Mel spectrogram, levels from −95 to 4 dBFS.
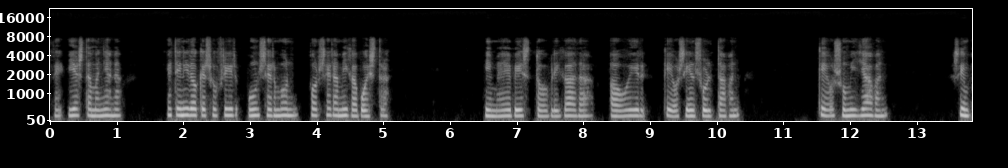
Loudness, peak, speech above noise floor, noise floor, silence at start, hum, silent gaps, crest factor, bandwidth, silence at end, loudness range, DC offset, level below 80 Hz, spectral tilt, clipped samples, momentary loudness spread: -27 LUFS; -12 dBFS; 54 dB; -80 dBFS; 0.05 s; none; none; 16 dB; 7.8 kHz; 0.05 s; 4 LU; under 0.1%; -56 dBFS; -6 dB/octave; under 0.1%; 9 LU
